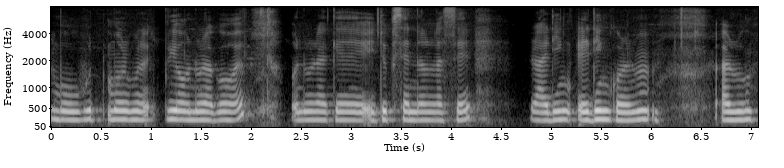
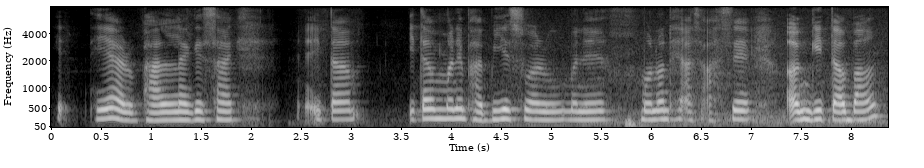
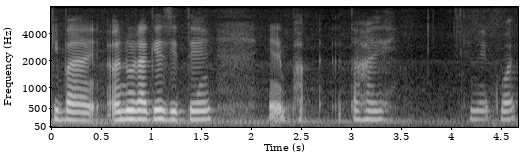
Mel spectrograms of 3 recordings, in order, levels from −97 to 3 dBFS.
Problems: none marked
